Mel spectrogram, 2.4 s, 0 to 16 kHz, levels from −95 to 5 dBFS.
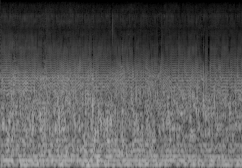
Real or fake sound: fake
